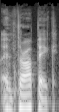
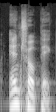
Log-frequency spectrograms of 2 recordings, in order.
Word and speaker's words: Anthropic: 然后这间公司呢， A-N-T-H-R-O-P-I-C，不是念作 entropic 或是 entropic，我不知道大家怎么念，反正我听过很多种念法，但它的真正念法呢是 anthropic。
